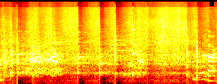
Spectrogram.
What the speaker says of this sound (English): The onions is caramelising.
